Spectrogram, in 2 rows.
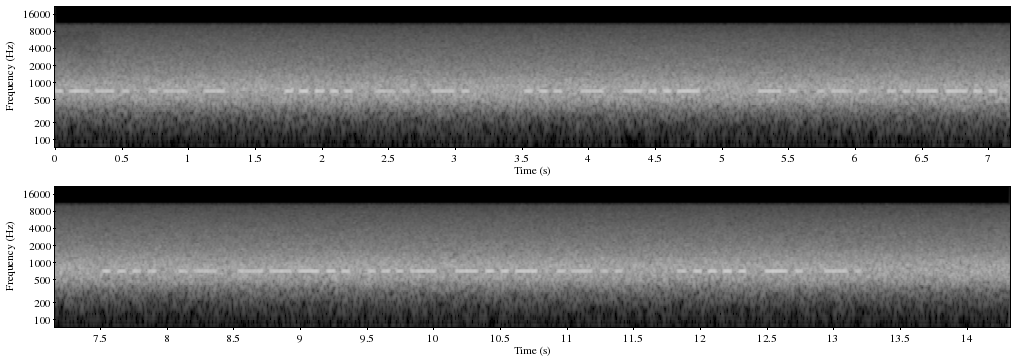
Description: Morse code, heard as a keyed tone, hand-sent with a straight key, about 22 wpm, 720 Hz, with heavy radio static and a narrow filter. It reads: … 5NN STX NR? HA8VXL 5NN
